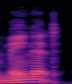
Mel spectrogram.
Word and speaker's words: Manet: It's spelled M-A-N-E-T, okay? It should, like, it looks to me like it should be Manet or Manet. And it is pronounced, the A is pronounced like ah, like the word rot, ah. So, Manet.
